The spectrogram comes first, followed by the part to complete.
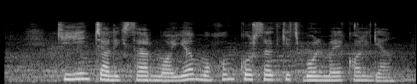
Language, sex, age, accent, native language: Uzbek, female, 18-24, Sirdaryo, Uzbek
